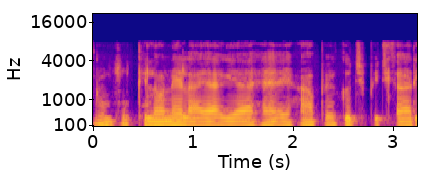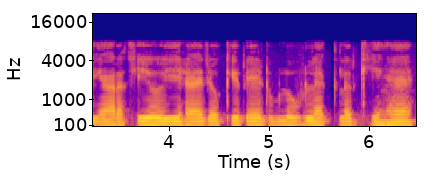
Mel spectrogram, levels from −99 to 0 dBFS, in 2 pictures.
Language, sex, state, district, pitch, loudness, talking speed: Hindi, male, Jharkhand, Deoghar, 120 Hz, -16 LUFS, 175 wpm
